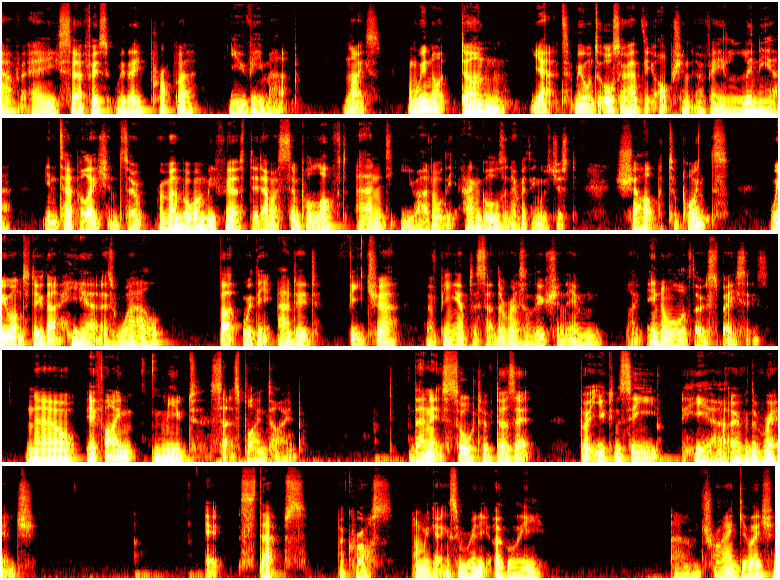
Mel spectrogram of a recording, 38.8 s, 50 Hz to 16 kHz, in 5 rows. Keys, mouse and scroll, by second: 0.0 ctrl+shift+click, 0.2 scroll down 1, 0.3-0.8 middle drag, 1.7-3.8 middle drag, 3.8 Tab, 3.8 click, 6.3 shift+middle drag, 6.7-8.0 middle drag, 8.3-8.7 middle drag, 23.1-23.4 scroll up 3, 23.4 middle click, 24.5 click, 25.5 m, 26.1-26.5 middle drag, 26.7 scroll up 2, 27.0 shift+middle click, 28.4-28.8 middle drag, 29.0-29.4 ctrl+middle drag, 29.7-30.2 shift+middle drag, 30.5-31.6 middle drag, 31.9 scroll up 2, 32.3 shift+middle drag, 34.2-37.1 middle drag, 38.6-38.7 middle drag.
